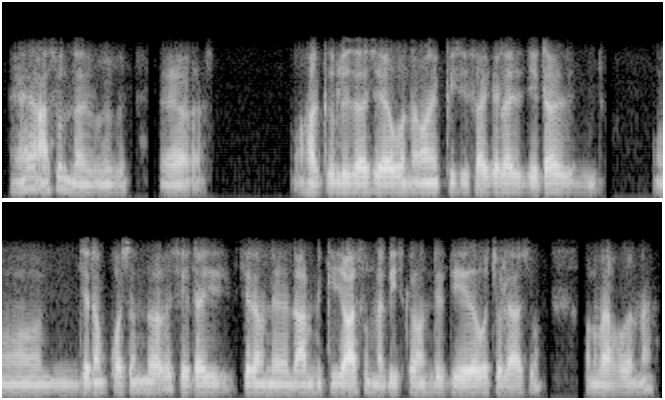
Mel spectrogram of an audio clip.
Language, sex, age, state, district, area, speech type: Bengali, male, 45-60, West Bengal, Hooghly, rural, conversation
